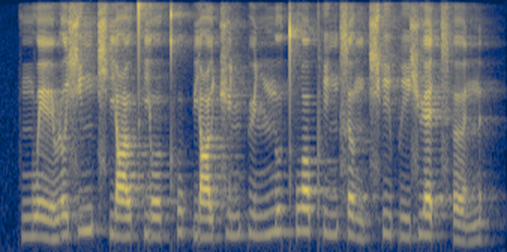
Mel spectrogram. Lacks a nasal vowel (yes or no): yes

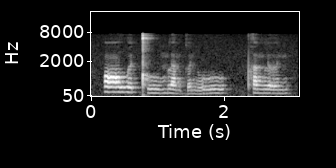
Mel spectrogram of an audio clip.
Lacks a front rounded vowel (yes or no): yes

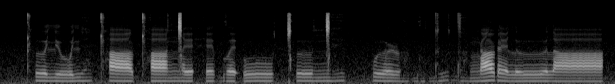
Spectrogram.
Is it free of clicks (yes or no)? no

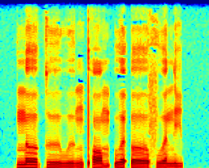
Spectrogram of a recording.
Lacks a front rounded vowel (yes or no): yes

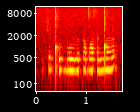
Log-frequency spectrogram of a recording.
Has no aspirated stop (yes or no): yes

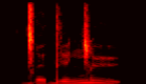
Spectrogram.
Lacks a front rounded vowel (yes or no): no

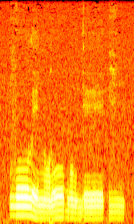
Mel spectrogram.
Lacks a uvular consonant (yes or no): yes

